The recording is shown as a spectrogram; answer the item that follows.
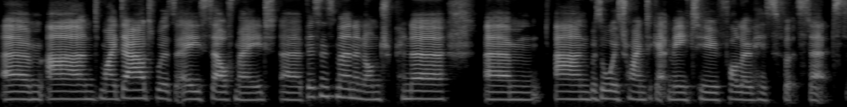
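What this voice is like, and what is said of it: Slight northern English Yorkshire accent. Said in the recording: “I grew up in a place in the UK called Yorkshire, so in the north, which you'll probably hear slightly in my accent.”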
